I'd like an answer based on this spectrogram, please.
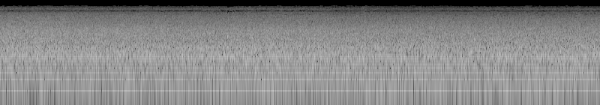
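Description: Steady rushing of stream water flowing over rocks, an even unbroken noise with no change in level.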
